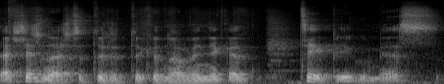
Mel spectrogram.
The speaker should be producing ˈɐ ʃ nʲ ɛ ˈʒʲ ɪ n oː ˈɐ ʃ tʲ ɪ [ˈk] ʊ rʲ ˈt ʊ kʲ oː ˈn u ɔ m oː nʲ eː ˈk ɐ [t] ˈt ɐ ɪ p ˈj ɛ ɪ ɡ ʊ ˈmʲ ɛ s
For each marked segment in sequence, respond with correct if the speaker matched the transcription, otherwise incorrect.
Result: incorrect: t, correct

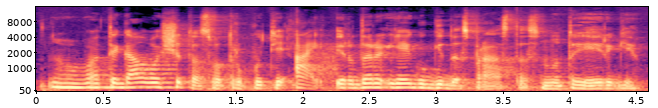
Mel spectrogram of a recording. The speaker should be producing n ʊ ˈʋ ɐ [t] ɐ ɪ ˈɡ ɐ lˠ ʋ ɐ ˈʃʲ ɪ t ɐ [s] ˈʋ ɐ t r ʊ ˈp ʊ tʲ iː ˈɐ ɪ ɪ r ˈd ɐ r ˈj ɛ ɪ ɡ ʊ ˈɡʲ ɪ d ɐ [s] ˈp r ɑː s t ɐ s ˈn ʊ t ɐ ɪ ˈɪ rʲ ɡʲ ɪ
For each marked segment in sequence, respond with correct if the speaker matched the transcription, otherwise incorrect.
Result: correct, correct, correct

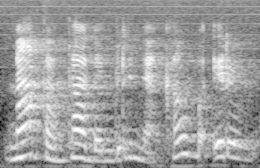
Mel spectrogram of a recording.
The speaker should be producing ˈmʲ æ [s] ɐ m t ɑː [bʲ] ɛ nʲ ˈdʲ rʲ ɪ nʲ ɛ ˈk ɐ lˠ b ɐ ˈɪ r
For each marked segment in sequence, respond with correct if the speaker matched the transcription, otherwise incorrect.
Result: incorrect: t, correct

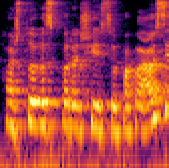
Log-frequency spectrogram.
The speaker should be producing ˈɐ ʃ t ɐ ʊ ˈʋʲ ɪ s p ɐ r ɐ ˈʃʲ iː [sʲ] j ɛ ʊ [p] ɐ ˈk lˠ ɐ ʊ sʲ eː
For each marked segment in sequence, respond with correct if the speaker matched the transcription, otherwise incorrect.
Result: correct, correct

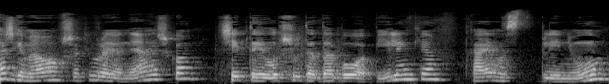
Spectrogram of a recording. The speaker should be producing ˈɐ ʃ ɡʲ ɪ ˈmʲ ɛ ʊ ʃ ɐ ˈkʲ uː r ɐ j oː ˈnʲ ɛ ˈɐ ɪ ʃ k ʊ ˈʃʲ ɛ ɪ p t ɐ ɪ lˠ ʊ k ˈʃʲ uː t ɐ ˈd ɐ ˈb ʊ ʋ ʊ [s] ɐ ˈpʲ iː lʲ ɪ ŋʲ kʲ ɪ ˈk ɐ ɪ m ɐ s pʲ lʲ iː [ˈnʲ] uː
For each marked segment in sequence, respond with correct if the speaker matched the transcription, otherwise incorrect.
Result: incorrect: none, correct

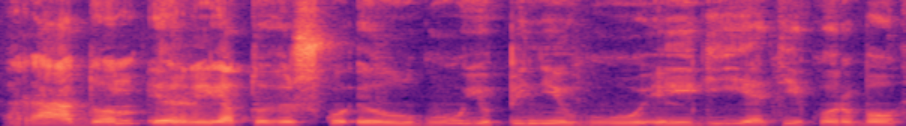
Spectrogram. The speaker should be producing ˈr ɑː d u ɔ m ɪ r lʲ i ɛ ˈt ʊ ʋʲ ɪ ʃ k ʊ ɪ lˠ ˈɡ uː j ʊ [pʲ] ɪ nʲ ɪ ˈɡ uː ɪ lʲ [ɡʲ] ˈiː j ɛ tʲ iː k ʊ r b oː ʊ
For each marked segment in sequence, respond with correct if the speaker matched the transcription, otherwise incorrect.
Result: correct, correct

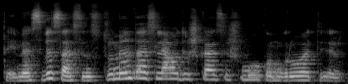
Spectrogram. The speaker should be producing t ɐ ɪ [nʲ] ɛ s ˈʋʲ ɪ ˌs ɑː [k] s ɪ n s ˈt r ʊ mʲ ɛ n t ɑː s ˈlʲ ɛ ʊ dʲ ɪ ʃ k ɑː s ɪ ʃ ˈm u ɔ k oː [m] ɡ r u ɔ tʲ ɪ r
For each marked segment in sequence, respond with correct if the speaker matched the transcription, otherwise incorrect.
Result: incorrect: mʲ, incorrect: none, correct

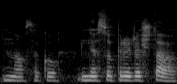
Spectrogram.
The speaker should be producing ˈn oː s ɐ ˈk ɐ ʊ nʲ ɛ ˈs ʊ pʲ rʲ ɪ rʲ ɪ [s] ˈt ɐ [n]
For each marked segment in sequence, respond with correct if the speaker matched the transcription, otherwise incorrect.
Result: incorrect: ʃ, incorrect: none

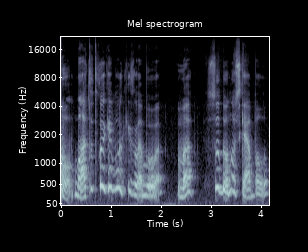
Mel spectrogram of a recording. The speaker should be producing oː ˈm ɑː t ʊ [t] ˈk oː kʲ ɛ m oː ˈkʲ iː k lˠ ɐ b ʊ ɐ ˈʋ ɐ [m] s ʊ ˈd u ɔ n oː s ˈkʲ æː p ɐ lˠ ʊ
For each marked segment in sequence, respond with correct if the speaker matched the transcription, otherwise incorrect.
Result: correct, incorrect: none

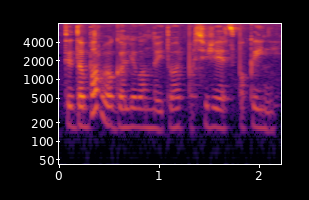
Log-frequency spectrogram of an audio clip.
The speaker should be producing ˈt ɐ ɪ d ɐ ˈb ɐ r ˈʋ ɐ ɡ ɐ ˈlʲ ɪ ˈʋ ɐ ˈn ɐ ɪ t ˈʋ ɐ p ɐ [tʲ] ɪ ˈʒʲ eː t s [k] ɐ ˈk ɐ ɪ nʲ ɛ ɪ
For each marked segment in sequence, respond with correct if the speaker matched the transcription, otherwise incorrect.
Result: incorrect: sʲ, incorrect: p

